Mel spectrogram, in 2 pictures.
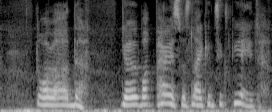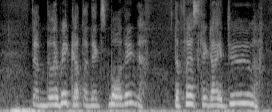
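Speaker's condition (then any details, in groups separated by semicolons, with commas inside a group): Motor neuron disease; wheelchair user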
